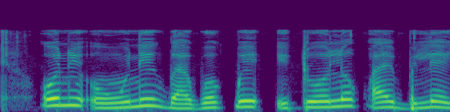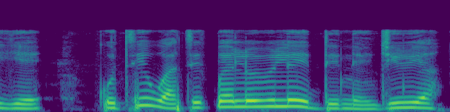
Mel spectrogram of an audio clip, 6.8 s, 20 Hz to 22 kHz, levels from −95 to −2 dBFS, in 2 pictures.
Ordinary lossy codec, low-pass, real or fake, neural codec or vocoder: none; 7.2 kHz; real; none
